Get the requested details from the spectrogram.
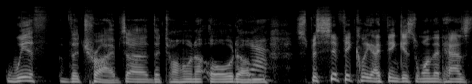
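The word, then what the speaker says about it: Tohono O'odham: Uh, the Toona ODM specifically, I think, is the one that has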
